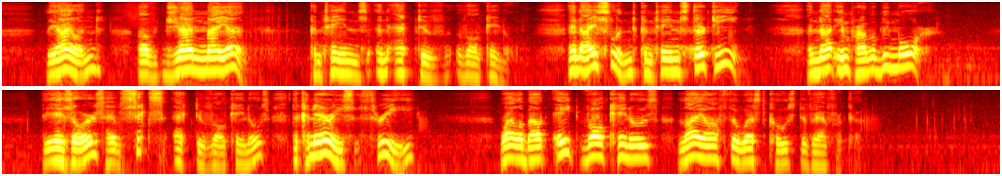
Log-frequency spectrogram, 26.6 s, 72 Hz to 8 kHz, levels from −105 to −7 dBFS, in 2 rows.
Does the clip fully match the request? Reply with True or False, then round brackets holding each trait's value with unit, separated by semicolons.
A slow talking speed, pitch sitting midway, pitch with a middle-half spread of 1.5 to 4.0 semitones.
False (85 wpm; 160 Hz; 5.0 semitones)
